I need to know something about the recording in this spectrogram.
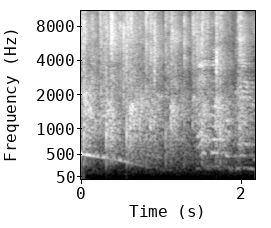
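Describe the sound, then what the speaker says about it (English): Brisk, close clapping from an audience at an improv theatre show, a lively burst of many hands with a voice speaking over it. "give yourselves a big round of applause"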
